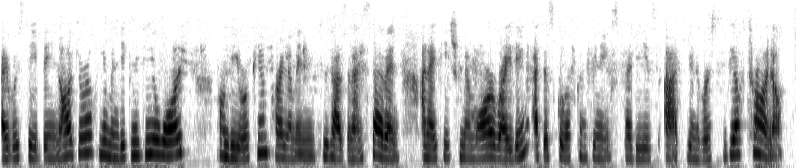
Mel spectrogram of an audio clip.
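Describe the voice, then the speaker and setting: Speaking very fast with a Russian accent, a woman uses a medium pitch and ordinary pitch variation. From Iran. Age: 40s. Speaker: panel moderator and author. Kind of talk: panel introduction. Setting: online video hangout.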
